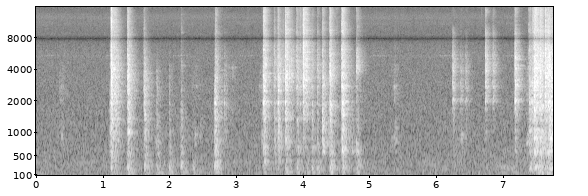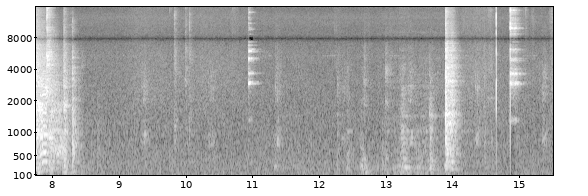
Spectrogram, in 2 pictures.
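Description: Red floor-standing wine corker worked by hand: clusters of sharp metal clicks and rattles from its lever and jaws, then about seven seconds in a louder noisy push lasting about a second as the lever drives a cork into a wine bottle, and a few single clicks near the end.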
